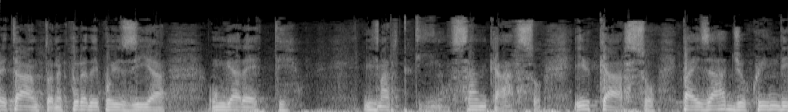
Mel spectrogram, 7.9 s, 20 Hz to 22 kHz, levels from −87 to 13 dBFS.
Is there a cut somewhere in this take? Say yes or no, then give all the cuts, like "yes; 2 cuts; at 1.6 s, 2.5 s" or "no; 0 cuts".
yes; 4 cuts; at 1.0 s, 3.8 s, 4.9 s, 6.8 s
